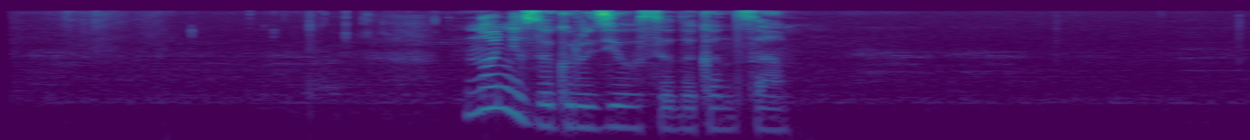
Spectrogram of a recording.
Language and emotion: Russian, neutral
